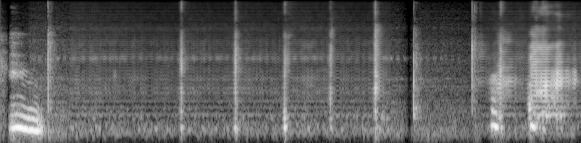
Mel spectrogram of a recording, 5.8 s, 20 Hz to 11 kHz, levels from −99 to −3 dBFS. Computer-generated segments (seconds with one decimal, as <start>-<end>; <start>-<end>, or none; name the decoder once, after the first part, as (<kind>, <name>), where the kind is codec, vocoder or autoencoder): 0.7-3.9 (vocoder, Vocos); 4.8-5.8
